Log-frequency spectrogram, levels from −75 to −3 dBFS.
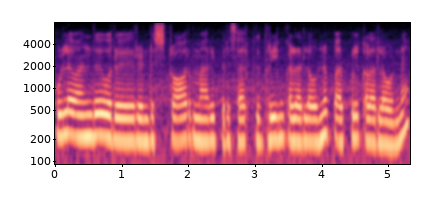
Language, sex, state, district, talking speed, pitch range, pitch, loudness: Tamil, female, Tamil Nadu, Chennai, 160 wpm, 190-215 Hz, 195 Hz, -11 LUFS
